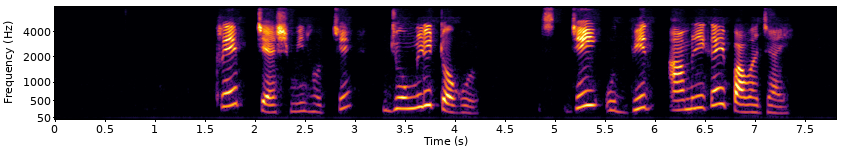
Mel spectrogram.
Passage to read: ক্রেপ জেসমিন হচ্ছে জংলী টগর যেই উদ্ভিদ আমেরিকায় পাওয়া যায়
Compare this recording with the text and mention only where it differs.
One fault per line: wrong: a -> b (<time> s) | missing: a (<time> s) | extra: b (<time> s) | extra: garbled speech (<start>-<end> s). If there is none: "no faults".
no faults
